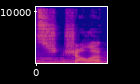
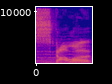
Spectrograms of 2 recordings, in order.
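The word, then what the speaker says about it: Schala: Go with Shala. I know that I pronounced it as Scala back in Chrono Trigger, much to a lot of people's dismay. Don't want to pronounce her name like school.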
